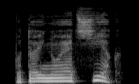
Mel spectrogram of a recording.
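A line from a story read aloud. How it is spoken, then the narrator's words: Whisper. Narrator (Russian): прошептал Илья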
